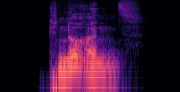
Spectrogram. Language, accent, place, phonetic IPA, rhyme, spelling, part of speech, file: German, Germany, Berlin, [ˈknʊʁəns], -ʊʁəns, Knurrens, noun, De-Knurrens.ogg
- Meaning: genitive singular of Knurren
